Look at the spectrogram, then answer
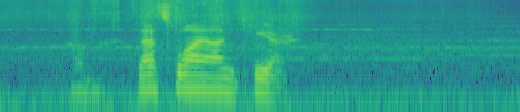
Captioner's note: none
